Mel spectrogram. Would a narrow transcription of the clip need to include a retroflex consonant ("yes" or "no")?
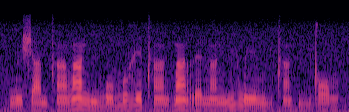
no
